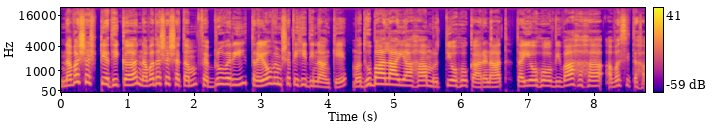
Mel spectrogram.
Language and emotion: Sanskrit, neutral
